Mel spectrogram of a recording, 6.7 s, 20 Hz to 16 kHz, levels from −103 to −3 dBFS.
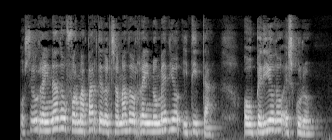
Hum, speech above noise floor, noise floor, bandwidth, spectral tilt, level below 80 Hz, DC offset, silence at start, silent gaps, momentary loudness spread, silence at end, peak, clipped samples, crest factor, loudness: none; 31 dB; -54 dBFS; 11.5 kHz; -5 dB/octave; -66 dBFS; under 0.1%; 0.4 s; none; 9 LU; 0.4 s; -10 dBFS; under 0.1%; 14 dB; -24 LUFS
